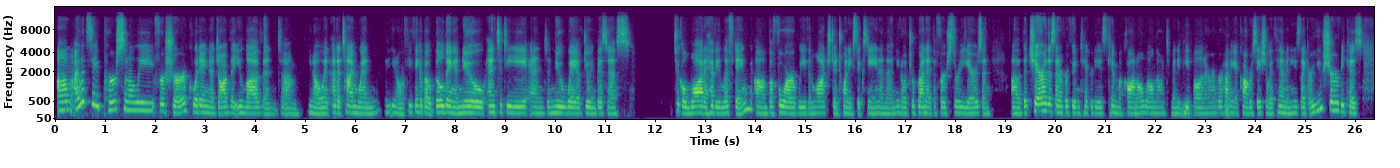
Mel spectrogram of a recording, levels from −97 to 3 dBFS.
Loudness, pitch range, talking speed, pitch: -24 LUFS, 155-175 Hz, 215 wpm, 160 Hz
